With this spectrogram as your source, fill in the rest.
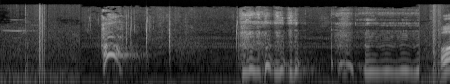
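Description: A man exclaims loudly in surprise.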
